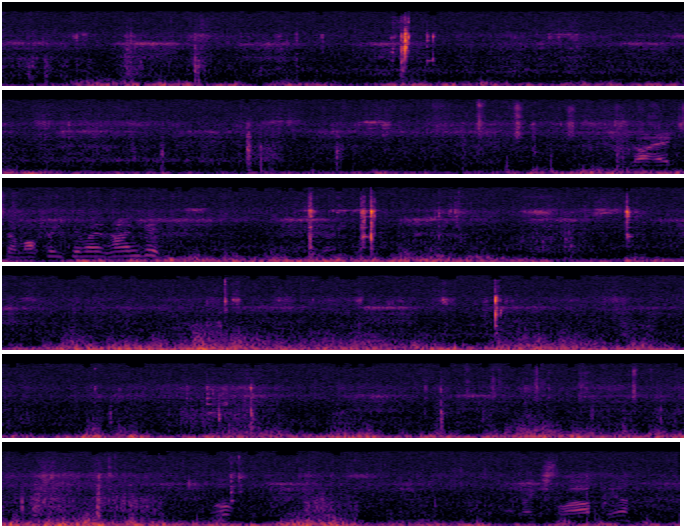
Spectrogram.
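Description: Wind buffeting the microphone with a steady low rumble, over the crunch and thud of boots plunging through deep snow on a steep climb. A brief muffled voice comes about eight seconds in.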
